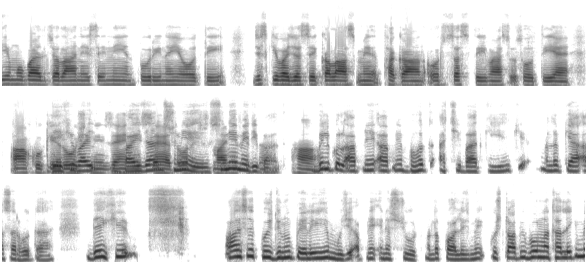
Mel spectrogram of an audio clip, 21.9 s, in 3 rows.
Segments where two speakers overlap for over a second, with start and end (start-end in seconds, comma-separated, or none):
7.9-9.9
